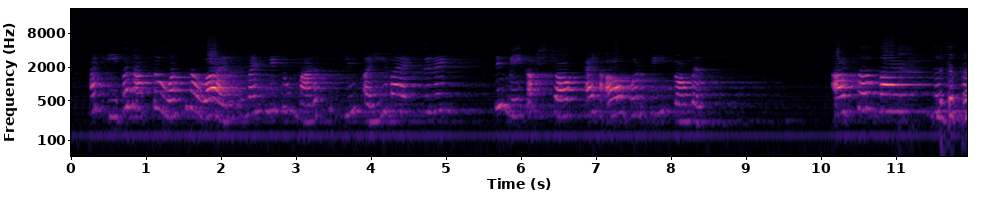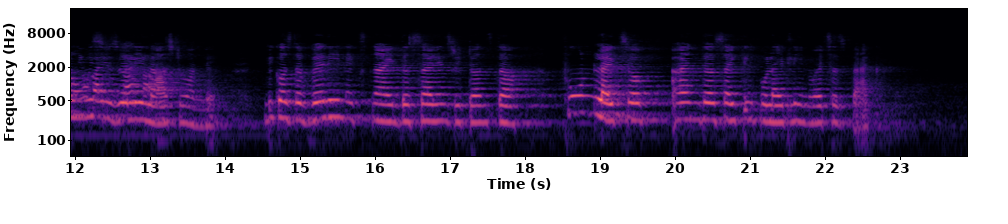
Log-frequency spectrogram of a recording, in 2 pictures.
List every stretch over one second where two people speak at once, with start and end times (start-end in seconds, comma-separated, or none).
11.5-13.1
